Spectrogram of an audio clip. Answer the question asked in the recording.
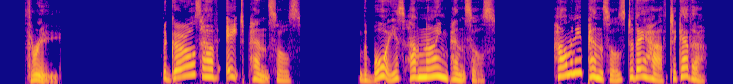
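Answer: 17 pencils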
